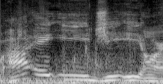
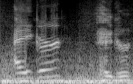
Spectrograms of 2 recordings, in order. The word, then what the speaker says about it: Iaeger: All right, guys, we're pulling into Iaeger. How would you pronounce that? Well, you're cheating. If I didn't know. Yeah. Iaeger.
